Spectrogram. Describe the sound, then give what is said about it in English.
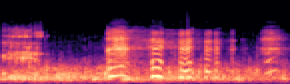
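A person burping repeatedly after eating until stuffed: a few croaky, throaty belches in close succession, fairly loud and without talk. “Two whole girls and not a single hiccup. Burping a lot though.”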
